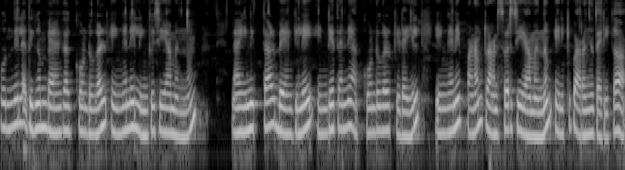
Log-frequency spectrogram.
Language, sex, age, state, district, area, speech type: Malayalam, female, 18-30, Kerala, Thiruvananthapuram, rural, read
